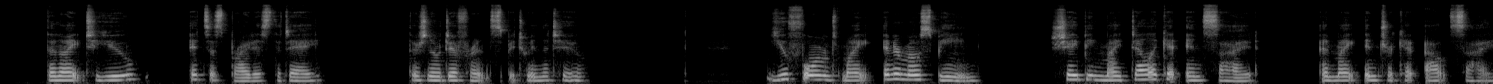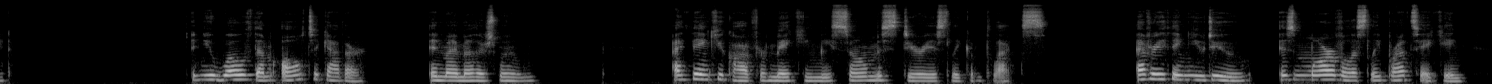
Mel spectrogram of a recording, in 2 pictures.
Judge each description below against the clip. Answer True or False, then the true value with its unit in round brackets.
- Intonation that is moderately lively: True (4.0 semitones)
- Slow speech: True (110 wpm)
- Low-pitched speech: False (185 Hz)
